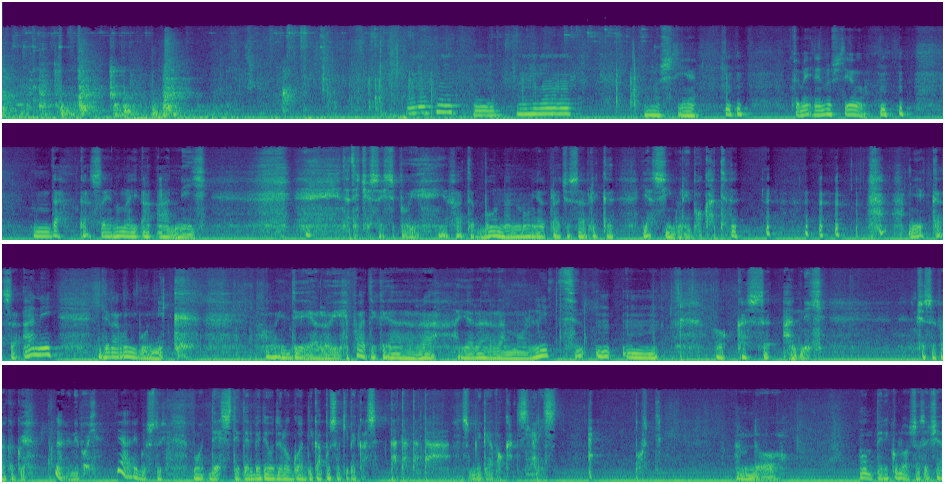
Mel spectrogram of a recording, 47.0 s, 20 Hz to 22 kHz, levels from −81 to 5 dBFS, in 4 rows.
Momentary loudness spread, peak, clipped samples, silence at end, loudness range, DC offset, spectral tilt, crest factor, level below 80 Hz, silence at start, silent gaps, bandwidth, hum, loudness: 11 LU; 0 dBFS; under 0.1%; 0 s; 4 LU; under 0.1%; -5 dB/octave; 18 dB; -26 dBFS; 0 s; none; 11 kHz; none; -19 LUFS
